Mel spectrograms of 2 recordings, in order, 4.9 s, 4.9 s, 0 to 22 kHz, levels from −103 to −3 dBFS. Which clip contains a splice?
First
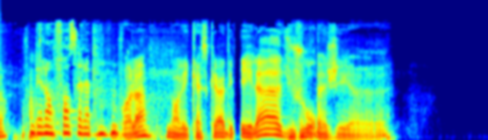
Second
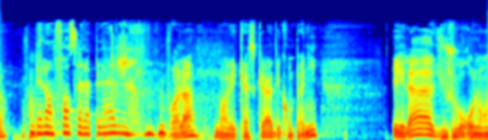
first; 3 cuts; at 0.9 s, 2.3 s, 3.1 s

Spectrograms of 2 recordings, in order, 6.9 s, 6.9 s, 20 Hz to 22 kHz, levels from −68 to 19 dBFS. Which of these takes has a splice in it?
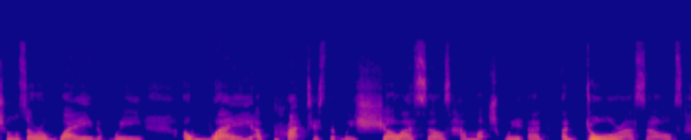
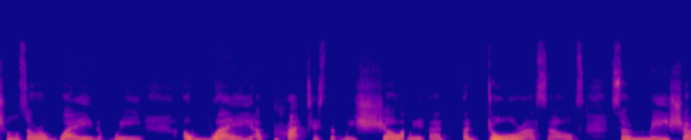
second; 1 cut; at 4.0 s

